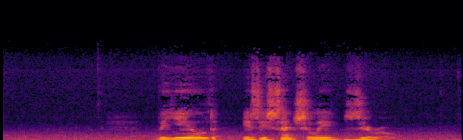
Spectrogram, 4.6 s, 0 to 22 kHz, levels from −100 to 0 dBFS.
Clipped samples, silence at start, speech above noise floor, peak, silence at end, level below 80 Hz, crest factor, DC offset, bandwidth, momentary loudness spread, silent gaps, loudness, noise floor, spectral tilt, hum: under 0.1%; 0.75 s; 27 dB; -12 dBFS; 0.6 s; -62 dBFS; 18 dB; under 0.1%; 13 kHz; 13 LU; none; -28 LUFS; -53 dBFS; -6 dB/octave; none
